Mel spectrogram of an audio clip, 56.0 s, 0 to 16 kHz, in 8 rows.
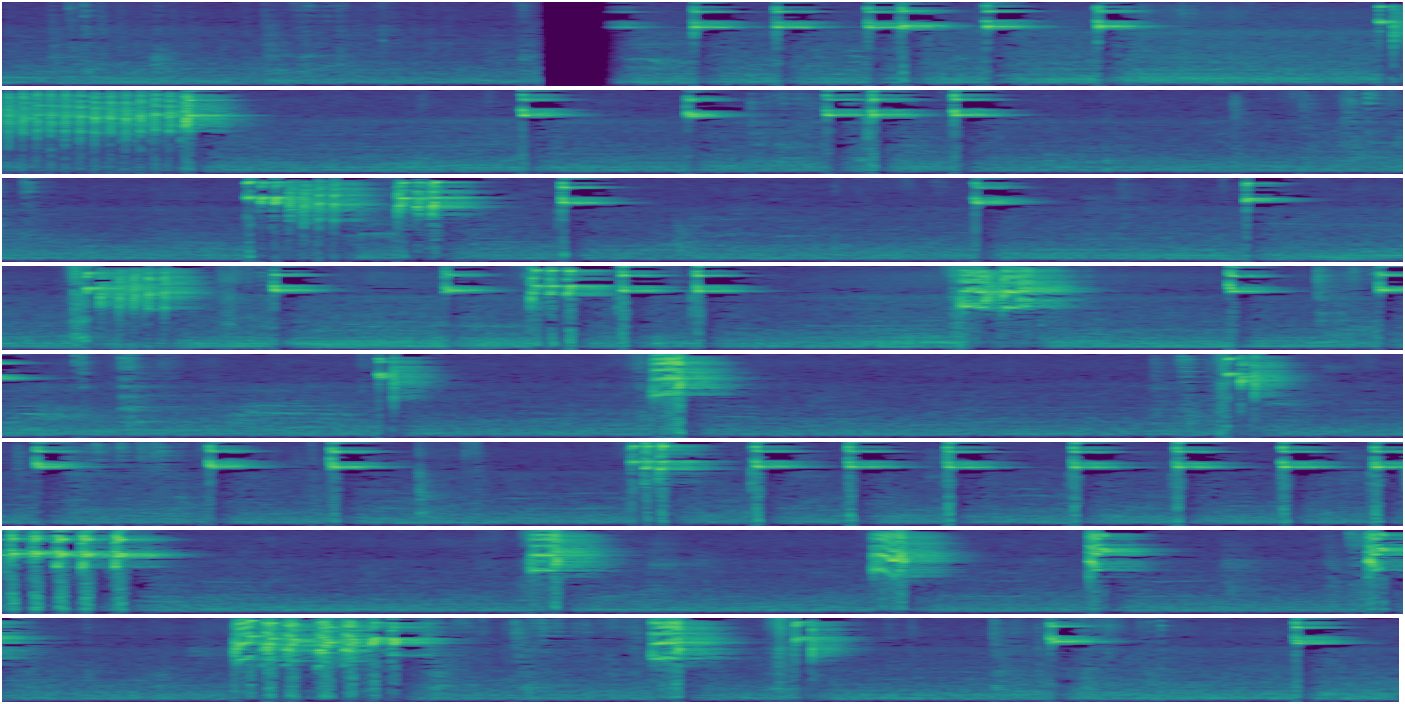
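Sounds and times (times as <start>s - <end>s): lovebird high chirps: 3.1s - 5.8s, 6.9s - 8.3s, 9.6s - 12.2s, 21.4s - 24.8s, 25.8s - 26.5s, 31.2s - 31.8s, 38.2s - 43.0s, 44.6s - 45.2s, 46.4s - 47.9s, 48.8s - 49.3s, 50.2s - 51.3s, 52.3s - 53.4s
lovebird rattling chatter: 54.1s - 54.8s.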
